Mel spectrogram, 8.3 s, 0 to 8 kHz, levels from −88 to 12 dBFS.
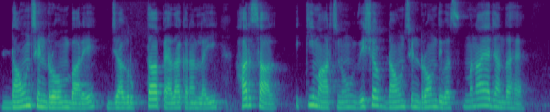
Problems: none marked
